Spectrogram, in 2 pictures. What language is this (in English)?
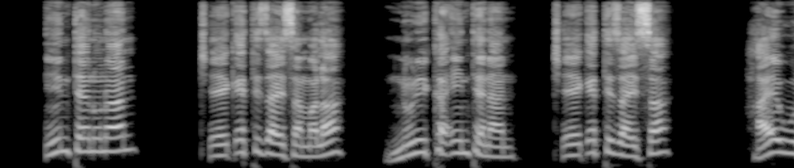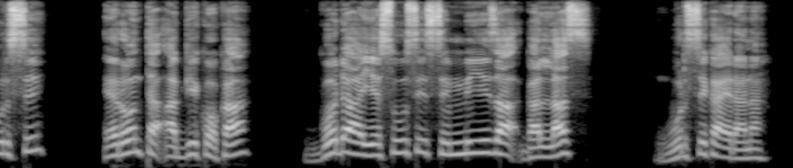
Gamo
